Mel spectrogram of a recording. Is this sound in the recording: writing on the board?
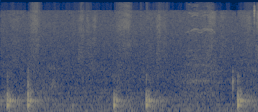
yes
